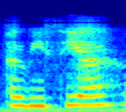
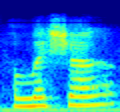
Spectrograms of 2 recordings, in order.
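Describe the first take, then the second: First: Alicia said as a-LEE-see-a, with an s; wrong way to say Alicia. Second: Alicia said a-LISH-a with a short i; another wrong Alicia. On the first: Correcting viewers, mocking how they mispronounce her name as a-lee-see-a. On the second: Listing a second botched way viewers say Alicia, a-lish-a. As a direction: Alicia as a-lish-a, rising at the end. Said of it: "or Al". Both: Shown as a demonstration.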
